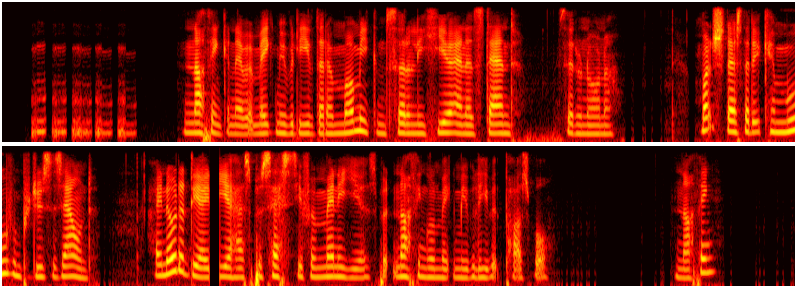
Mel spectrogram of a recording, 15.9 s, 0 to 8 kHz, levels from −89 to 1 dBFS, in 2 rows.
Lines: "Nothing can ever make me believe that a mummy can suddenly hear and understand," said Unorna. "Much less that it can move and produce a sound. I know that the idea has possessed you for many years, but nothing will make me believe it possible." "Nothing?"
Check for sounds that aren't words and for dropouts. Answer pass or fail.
fail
